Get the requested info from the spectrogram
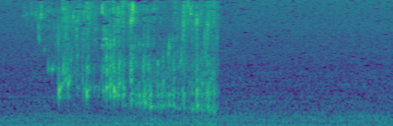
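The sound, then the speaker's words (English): Wine pours into a glass, a gurgling, bubbly trickle lasting about a second before cutting off, leaving only a quiet hum. “Have a seat on the couch. I'll pour the glasses and join you.”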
